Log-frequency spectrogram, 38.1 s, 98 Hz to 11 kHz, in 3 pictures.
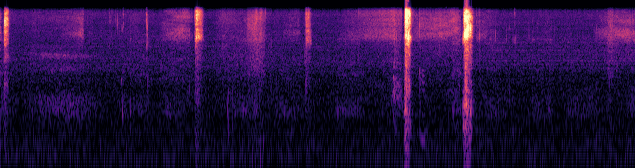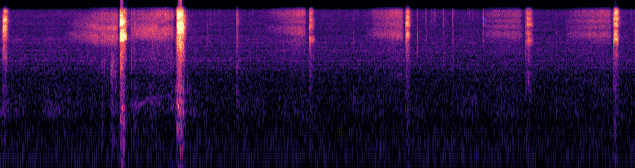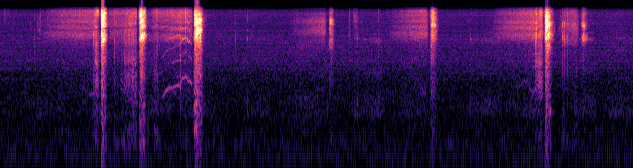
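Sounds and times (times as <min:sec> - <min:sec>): kitten sneezing: 0:00.0 - 0:00.2, 0:03.4 - 0:04.1, 0:07.7 - 0:09.6, 0:12.1 - 0:12.9, 0:14.5 - 0:16.5, 0:20.6 - 0:21.0, 0:23.2 - 0:23.4, 0:24.7 - 0:25.2, 0:27.0 - 0:29.6, 0:33.7 - 0:34.2, 0:35.6 - 0:37.2
kitten breathy intake: 0:00.0 - 0:01.9, 0:02.5 - 0:04.1, 0:04.7 - 0:10.0, 0:11.8 - 0:13.0, 0:13.7 - 0:16.5, 0:18.1 - 0:19.0, 0:20.0 - 0:21.0, 0:22.4 - 0:23.4, 0:24.0 - 0:25.2, 0:26.2 - 0:29.2, 0:31.2 - 0:34.2, 0:34.8 - 0:38.0.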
